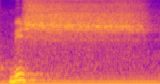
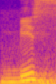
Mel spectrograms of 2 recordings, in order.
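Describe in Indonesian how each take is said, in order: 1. Berakhir dengan bunyi sh yang mendesis pelan. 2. Berakhir dengan bunyi s yang mendesis. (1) "jadi bukan bish" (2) "mengalirkan suara s"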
